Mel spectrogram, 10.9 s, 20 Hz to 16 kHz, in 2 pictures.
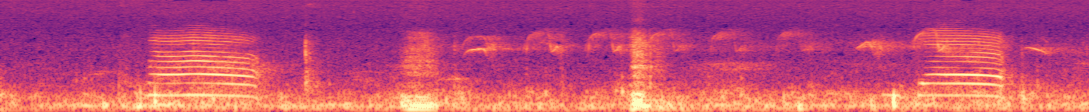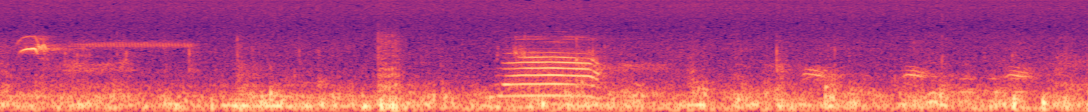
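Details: Black goats grazing free-range in the farm yard below Muchuksan, Gimhae, South Korea, sunny June morning 2019; three clear, nasal, wavering bleats about every three and a half seconds, each roughly half a second long, over soft rural background and thumps.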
